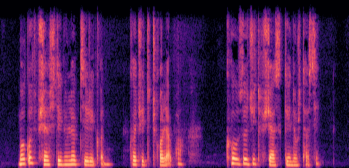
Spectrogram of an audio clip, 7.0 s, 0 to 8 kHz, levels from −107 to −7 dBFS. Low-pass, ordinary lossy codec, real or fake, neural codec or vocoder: 7.2 kHz; Opus, 64 kbps; real; none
